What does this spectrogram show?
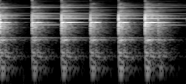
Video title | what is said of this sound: Forging a Horseshoe Heart with Singing Blacksmith Bryan Headley | the vibration goes to the chain that just disperses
